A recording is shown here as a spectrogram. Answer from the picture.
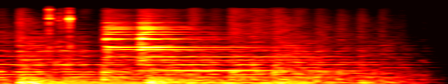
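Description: Background music with a bright bell chime sound effect about half a second in, the loudest moment, ringing out over the music as it fades near the end.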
